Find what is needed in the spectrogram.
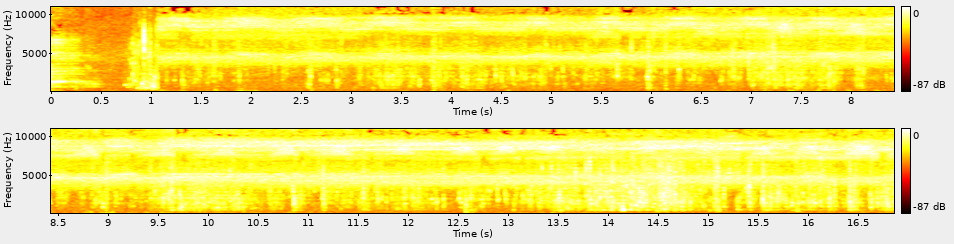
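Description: Paddle strokes and water sloshing around a stand-up paddleboard gliding on calm water, under a steady, high-pitched insect chorus from the marsh at dusk.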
